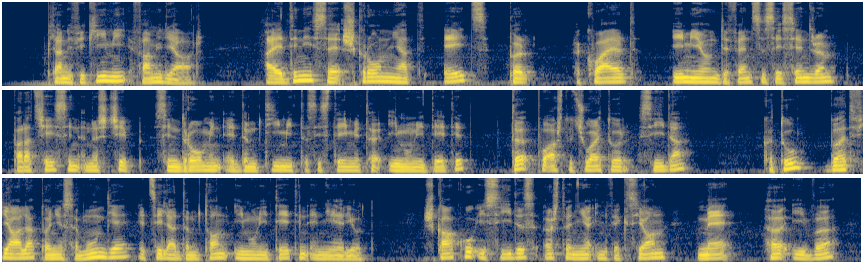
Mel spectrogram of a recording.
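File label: Albanian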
